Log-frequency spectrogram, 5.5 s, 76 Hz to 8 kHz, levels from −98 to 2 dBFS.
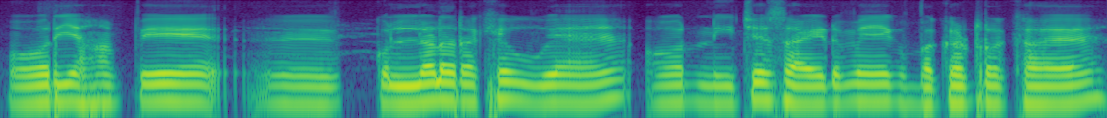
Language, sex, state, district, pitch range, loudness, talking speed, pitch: Hindi, male, Chhattisgarh, Balrampur, 135-145 Hz, -16 LUFS, 175 wpm, 140 Hz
